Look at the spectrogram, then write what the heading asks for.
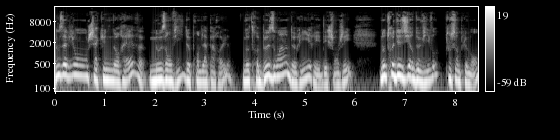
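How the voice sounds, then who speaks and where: This voice has a dark, mellow tone, a somewhat breathy quality and lively intonation at a very slow pace. The recording is very clean, with a silent background. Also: woman. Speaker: podcast host. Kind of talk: podcast interview introduction.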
